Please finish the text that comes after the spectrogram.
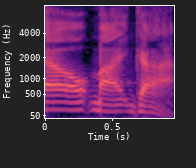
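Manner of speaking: put-on LA Valley Girl accent. Describing the L.A. accents heard while living in the States, in a Valley Girl voice. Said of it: "and also the Valley Girl".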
